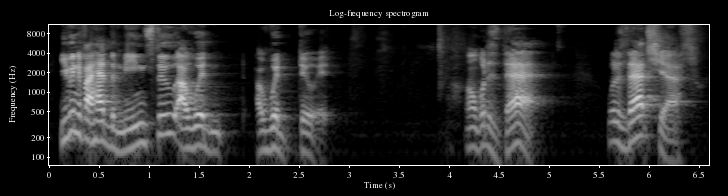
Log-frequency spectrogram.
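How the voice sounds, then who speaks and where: A man's voice: medium pitch, a bit bright, husky. A young man streaming live, chatting casually with viewers in a joking, rambling way with lots of fillers.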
